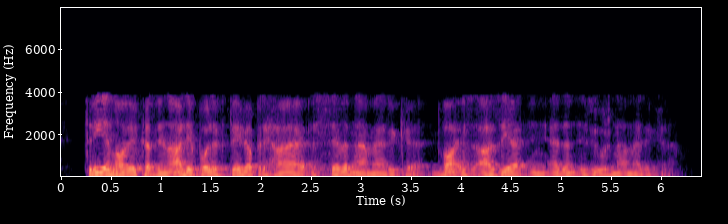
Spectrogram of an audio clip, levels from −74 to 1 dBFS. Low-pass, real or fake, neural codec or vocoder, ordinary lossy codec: 7.2 kHz; fake; codec, 16 kHz, 4.8 kbps, FACodec; AAC, 16 kbps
